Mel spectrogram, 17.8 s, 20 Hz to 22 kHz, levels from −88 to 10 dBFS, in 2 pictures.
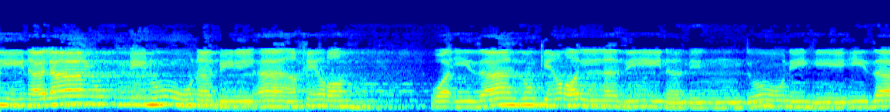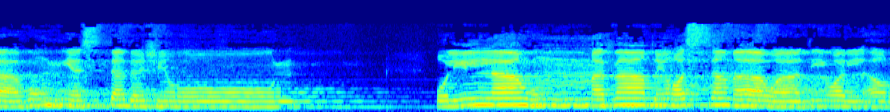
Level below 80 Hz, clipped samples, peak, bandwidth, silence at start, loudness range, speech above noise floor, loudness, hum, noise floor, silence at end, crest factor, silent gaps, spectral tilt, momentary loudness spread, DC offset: -70 dBFS; under 0.1%; -10 dBFS; 10.5 kHz; 0 s; 7 LU; 30 dB; -26 LUFS; none; -57 dBFS; 0 s; 18 dB; none; -5 dB/octave; 10 LU; under 0.1%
